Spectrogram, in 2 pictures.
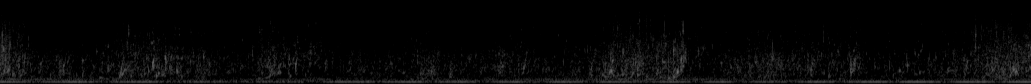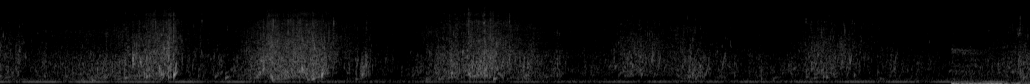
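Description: Small sea waves lapping gently on a sandy, stony shore: soft, faint swells of rushing water, with a few louder washes in the second half.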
